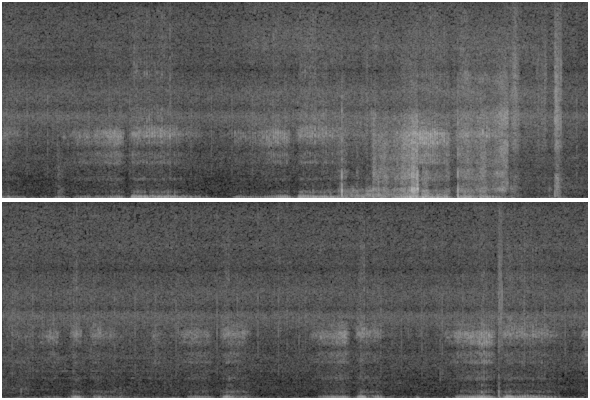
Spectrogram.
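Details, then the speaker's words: Sleeping animal (Sadie) snoring: low rumbling, irregular breathing noises with snorting bursts. "it's like you're just as bad about soring there honey yeah I know you're pissed I woke you up"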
